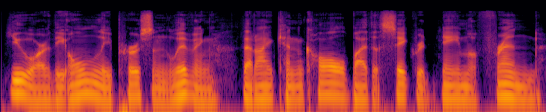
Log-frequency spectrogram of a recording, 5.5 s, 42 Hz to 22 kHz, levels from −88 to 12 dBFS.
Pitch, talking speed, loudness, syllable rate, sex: 90 Hz, 175 wpm, -18 LUFS, 4.1 syllables/s, male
